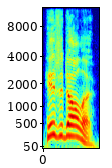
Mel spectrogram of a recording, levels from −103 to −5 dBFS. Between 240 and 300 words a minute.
No: fast, 230 wpm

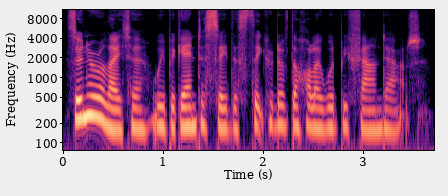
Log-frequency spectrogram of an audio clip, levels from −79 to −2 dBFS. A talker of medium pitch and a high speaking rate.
Yes: medium, 180 Hz; fast, 260 wpm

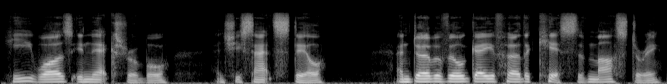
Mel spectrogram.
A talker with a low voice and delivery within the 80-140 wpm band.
Yes: low, 115 Hz; slow, 135 wpm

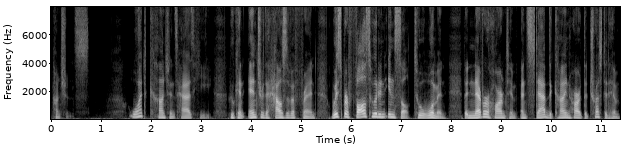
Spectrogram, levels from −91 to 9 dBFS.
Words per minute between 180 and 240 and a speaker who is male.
No: average, 170 wpm; male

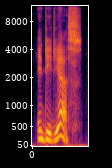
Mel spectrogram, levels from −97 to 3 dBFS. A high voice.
Yes: high, 200 Hz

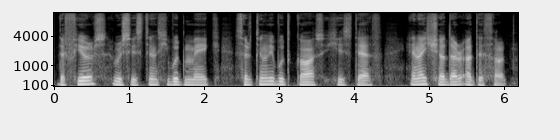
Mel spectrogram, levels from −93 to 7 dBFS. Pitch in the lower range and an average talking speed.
Yes: low, 125 Hz; average, 165 wpm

